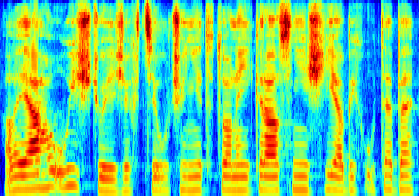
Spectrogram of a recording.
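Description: A man's voice: a little high, little pitch movement, creaky. A man voicing a kindly older woman, the master's wife, who pleads and laments. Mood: pleading.

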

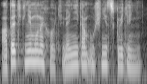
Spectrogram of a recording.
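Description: Man reading a stern old lama teacher, grave and instructive, slightly higher voice, storybook reading. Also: vocal fry. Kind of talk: audiobook character reading.

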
